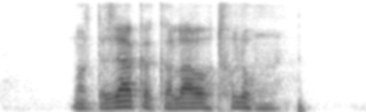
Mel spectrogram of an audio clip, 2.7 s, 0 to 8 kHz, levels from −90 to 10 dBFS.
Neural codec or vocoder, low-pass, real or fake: codec, 16 kHz, 0.8 kbps, ZipCodec; 7.2 kHz; fake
